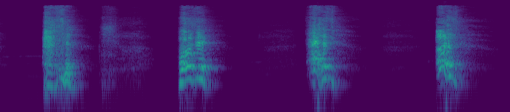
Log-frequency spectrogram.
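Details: Repeated sneezing due to a cold: four forceful sneezes in about six seconds, each a sharp noisy burst, with a brief intake of breath after the first.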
